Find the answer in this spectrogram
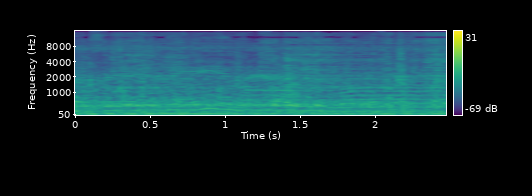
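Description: A low, steady mechanical hum, like a motor running.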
